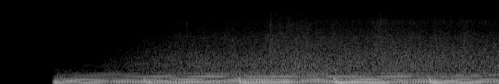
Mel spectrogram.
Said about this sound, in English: On the northeast coast of the United States, the temperate waters of the Atlantic Ocean lap against the shores of Salem, Massachusetts.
